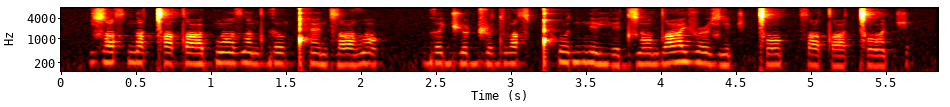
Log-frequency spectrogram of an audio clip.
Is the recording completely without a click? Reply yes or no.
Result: no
